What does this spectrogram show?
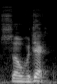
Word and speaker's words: subject: 복종하는, 받기 쉬운 뜻이고, 그 다음에 동사일 때는 subject 이렇게 발음해서 지배하다, 복종시키다 의미가 있습니다.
